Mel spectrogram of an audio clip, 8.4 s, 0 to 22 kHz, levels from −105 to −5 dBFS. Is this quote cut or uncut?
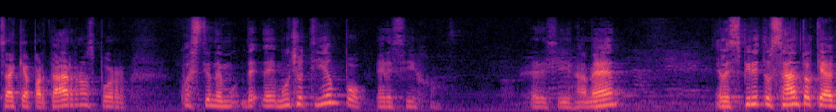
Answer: cut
